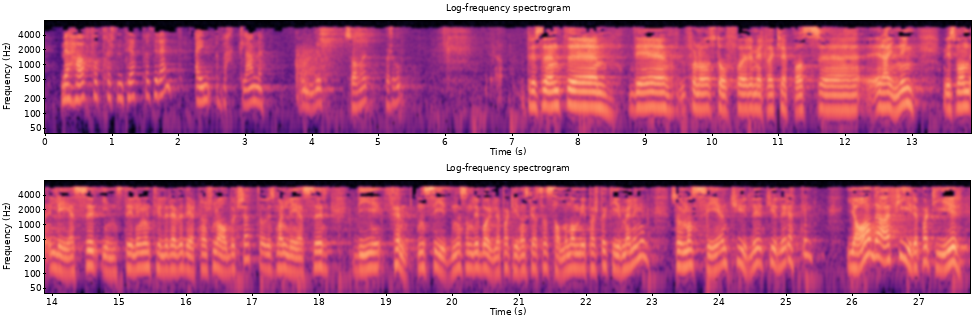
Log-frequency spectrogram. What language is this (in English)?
Norwegian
